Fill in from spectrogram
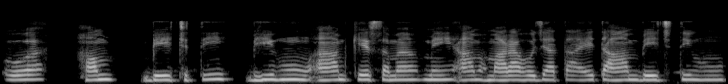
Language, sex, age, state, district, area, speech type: Hindi, female, 30-45, Uttar Pradesh, Jaunpur, rural, spontaneous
